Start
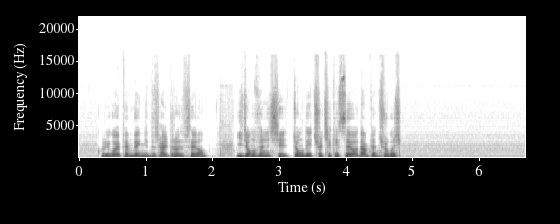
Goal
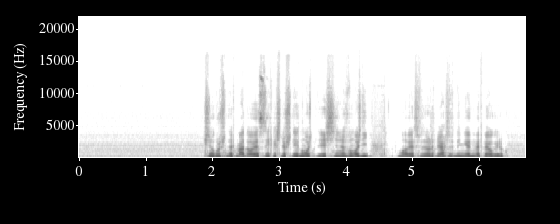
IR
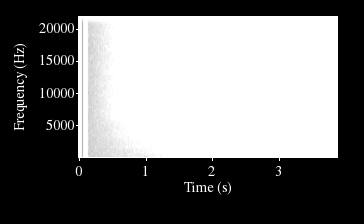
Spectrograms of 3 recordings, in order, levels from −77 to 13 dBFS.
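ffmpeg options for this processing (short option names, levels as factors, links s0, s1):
-filter_complex "[0:a]areverse[s0];[1:a]atrim=start_sample=2205,atrim=end_sample=3969[s1];[s0][s1]afir=irnorm=-1:irlink=0"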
